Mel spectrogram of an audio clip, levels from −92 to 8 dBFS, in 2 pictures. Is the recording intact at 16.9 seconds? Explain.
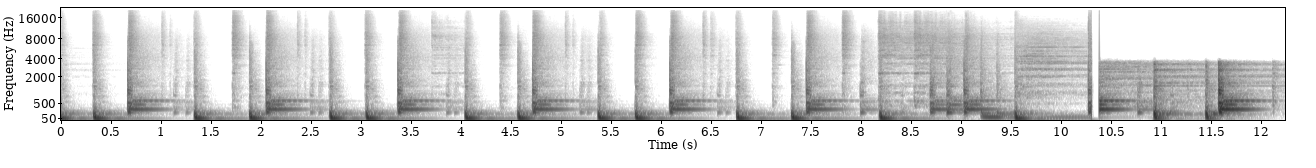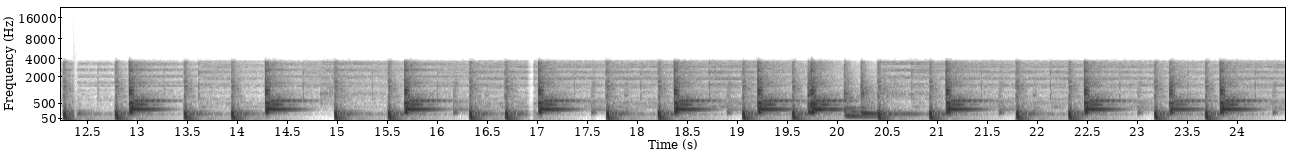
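No. A burst of packet loss runs from 16.89 to 16.97 s: about 60 ms of music is missing, and the receiver stretches the last sound for roughly 61 ms while fading it. It is heard as a brief held buzz or hiss, then a jump ahead. On a spectrogram it appears as smeared horizontal bands that fade out before a clean cut.

The moment also falls inside a span from 10.30 s to the end where the music is dull and boxy, likely from an input switched to a poorer device. Nothing reaches above 3.6 kHz, the level shifts by about 5 dB, and a new noise floor sits far below the music. A spectrogram shows a hard ceiling at 3.6 kHz, and the waveform shows an 80 ms silent gap at the switch.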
